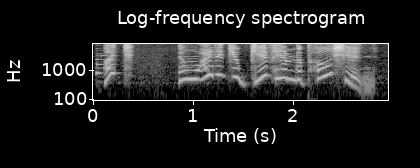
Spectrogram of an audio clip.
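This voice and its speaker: A woman voicing a small, excitable childlike female character in a video game. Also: very high-pitched, unhurried, full character voice. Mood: flustered.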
